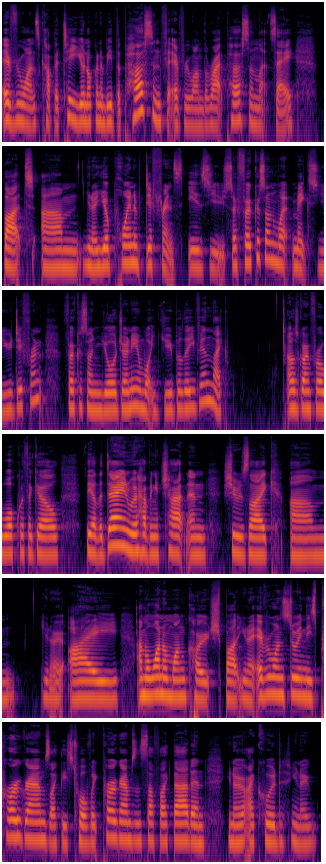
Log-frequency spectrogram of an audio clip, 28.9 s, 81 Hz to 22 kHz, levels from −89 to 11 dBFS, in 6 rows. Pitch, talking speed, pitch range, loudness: 185 Hz, 200 wpm, 175-195 Hz, -26 LUFS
